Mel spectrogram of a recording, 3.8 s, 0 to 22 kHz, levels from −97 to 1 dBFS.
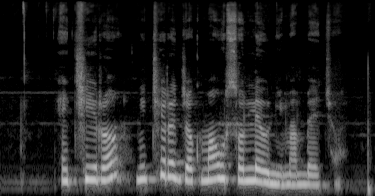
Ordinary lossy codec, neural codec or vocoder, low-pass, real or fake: none; vocoder, 44.1 kHz, 128 mel bands every 512 samples, BigVGAN v2; none; fake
